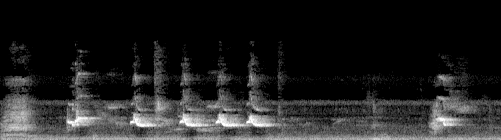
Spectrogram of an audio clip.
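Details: Morning activity of an Asian pied starling: a run of five bright, sharply inflected whistled notes about half a second apart, then a pause and one more note, over a low steady hum.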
